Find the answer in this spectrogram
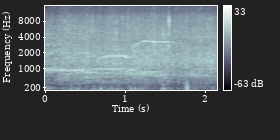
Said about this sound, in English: So clap it up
